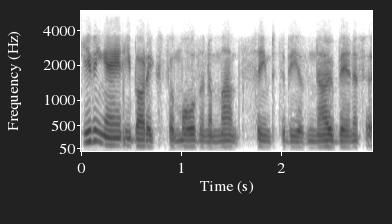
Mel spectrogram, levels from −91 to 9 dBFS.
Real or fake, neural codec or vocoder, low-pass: real; none; 5.4 kHz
